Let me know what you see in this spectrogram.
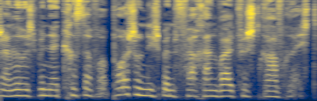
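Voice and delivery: low, odd, deep gangster voice. Describing a TV lawyer's show intro, doing Christopher Posch's gangster voice. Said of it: "Genau mit dieser komischen Stimme sagt er das".

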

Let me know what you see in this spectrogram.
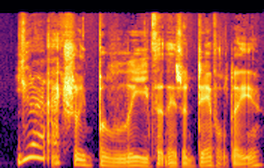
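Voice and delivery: doubtful, intimidating, swooping skeptical tone. Retelling someone's doubting question to the speaker: imitating skeptical questioning. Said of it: "with quite some skepticism in their voice".

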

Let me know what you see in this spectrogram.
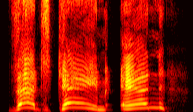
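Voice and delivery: mock, high-pitched shouting like a crowd yell. Retelling what a guy at a bar kept yelling from a chair: imitating someone yelling. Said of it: "stood on a chair yelling".

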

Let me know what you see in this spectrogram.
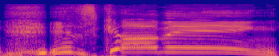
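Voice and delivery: high, slow, drawn-out yell.

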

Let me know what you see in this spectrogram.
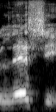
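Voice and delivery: bless said with full meaning.

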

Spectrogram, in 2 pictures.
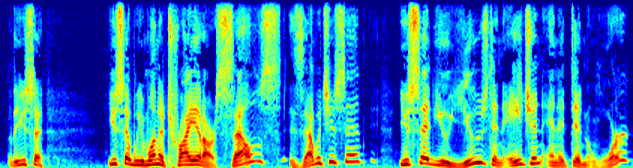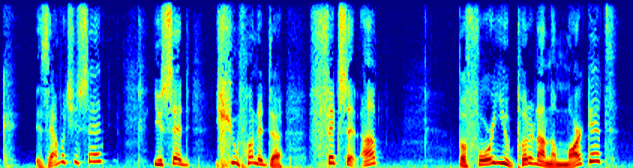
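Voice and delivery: incredulous disbelief at a very high pitch. Speaker showing how to repeat back what someone said, incredulous questioning tone. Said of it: "I can't believe you said that tone in your voice".

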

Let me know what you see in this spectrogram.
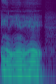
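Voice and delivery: whispered speech. Retelling how a son calmed his clinging sister: imitating a whisper. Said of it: "Kinda whispers right on Annie's level".

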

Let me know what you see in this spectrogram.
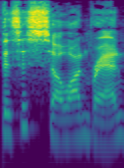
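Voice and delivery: ordinary talk, nothing marked

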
